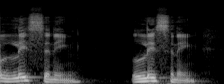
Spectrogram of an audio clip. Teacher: A palavra listening tem um T que não é pronunciado. A gente não fala listening, a gente fala listening.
